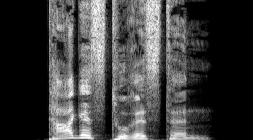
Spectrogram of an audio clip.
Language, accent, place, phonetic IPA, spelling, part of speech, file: German, Germany, Berlin, [ˈtaːɡəstuˌʁɪstɪn], Tagestouristin, noun, De-Tagestouristin.ogg
- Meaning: female day-tripper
